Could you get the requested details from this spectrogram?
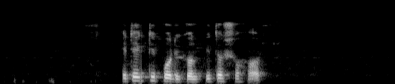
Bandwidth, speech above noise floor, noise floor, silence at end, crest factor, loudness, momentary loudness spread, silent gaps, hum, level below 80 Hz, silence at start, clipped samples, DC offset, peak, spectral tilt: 7.6 kHz; 54 dB; -72 dBFS; 1.35 s; 20 dB; -19 LUFS; 9 LU; none; none; -60 dBFS; 1.25 s; under 0.1%; under 0.1%; -2 dBFS; -4.5 dB/octave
